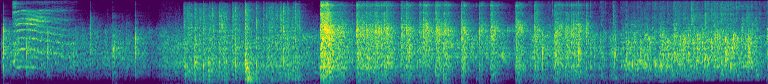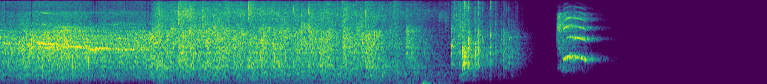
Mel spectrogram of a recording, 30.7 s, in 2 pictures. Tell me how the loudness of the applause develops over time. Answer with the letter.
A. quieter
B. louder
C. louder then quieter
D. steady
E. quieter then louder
B.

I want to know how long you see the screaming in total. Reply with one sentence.
The screaming can be heard for 4 seconds in total.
